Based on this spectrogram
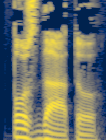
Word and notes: postdatare: lingua italiana

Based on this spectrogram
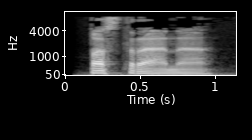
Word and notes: Pastrana: sp. pa S tr # na

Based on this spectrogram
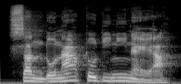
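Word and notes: San Donato: italiano

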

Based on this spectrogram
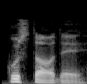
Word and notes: custode: lingua italiana

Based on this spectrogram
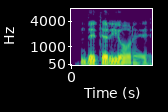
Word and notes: deteriore: lingua italiana

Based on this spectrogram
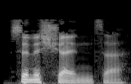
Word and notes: senescenza: lingua italiana

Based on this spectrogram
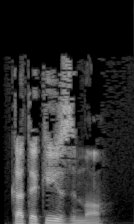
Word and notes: catechismo: Italian

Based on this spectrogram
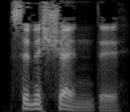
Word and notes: senescente: lingua italiana

